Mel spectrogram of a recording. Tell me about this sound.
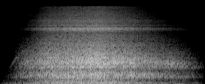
Air Wind Whiff Blow
A short blow effect for transitions/whoosh effects.
Recorded with Zoom H2. Edited with Audacity.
